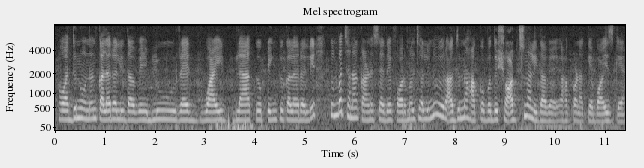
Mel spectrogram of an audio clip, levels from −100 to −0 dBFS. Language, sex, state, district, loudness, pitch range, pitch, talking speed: Kannada, female, Karnataka, Bellary, -27 LUFS, 195-215 Hz, 205 Hz, 140 wpm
